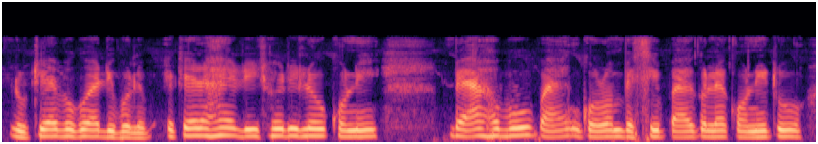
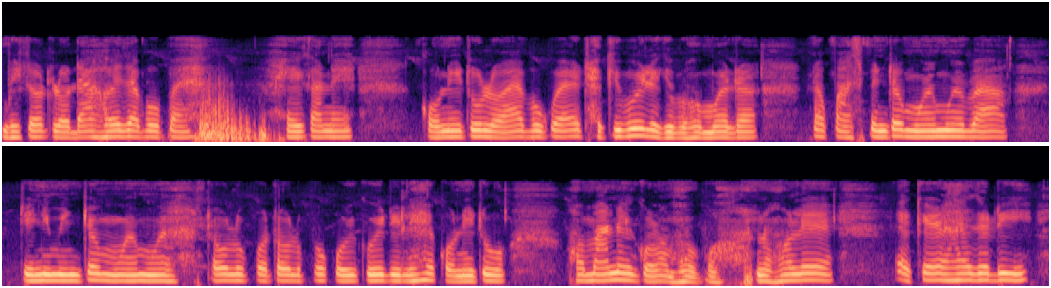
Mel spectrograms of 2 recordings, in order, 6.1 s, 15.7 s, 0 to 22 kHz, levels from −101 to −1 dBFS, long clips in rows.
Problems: background sounds at intervals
